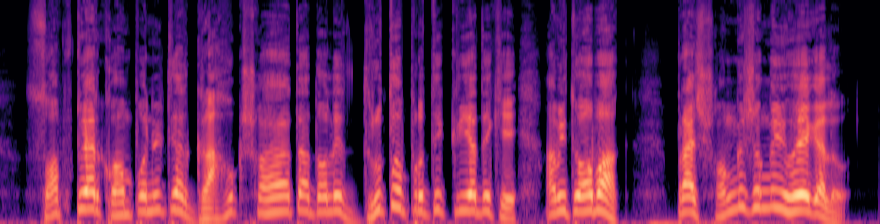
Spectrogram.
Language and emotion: Bengali, surprised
